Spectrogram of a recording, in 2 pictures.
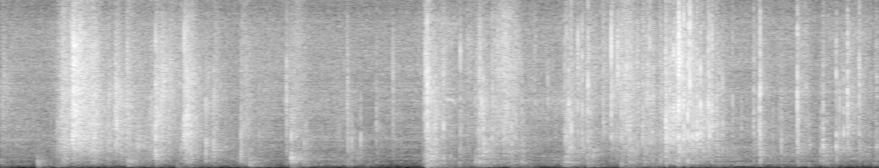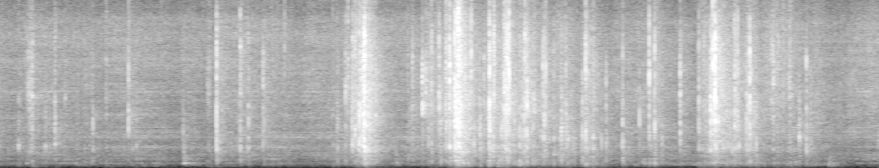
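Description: Thin plastic bag crinkling and rustling as hands untwist its wire tie and open it, with irregular crackles and a few louder crinkles in the second half.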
